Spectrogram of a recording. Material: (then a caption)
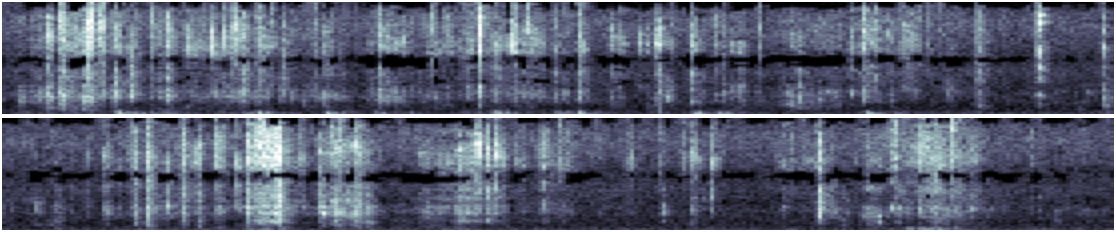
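Soap. A small, solid cream bar of hard soap held in the palm is shaved with a utility knife blade, and the flakes pile up on the blade. Quiet, dry scraping strokes with crisp, bright crunching repeat in quick succession, over a soft low rumble of handling.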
